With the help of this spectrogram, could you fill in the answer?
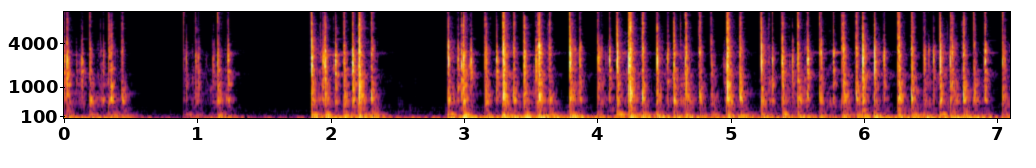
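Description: Fingertips type on the dark plastic keycaps of an Atari 800XL home computer, whose hollow plastic case sits beneath the keys. Short bursts of bright, crisp clicks with a dull low thump are broken by brief pauses, then settle into steady, rapid typing to the end. Each keystroke ends almost at once.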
